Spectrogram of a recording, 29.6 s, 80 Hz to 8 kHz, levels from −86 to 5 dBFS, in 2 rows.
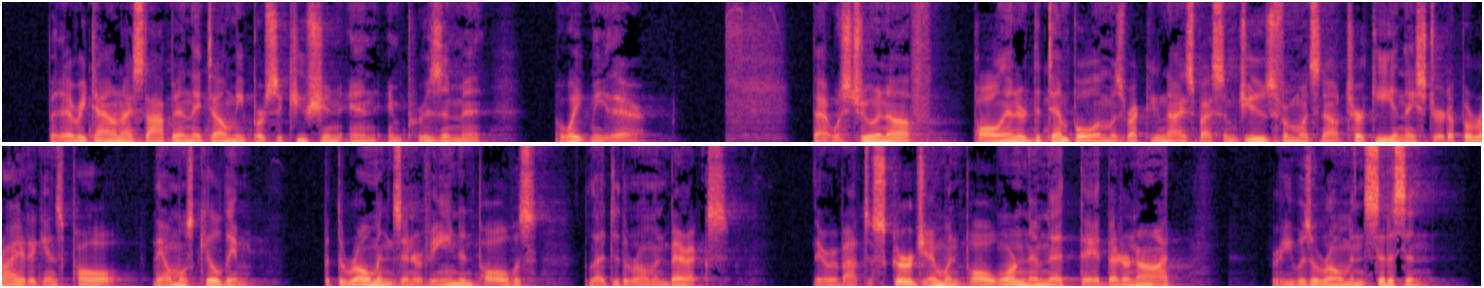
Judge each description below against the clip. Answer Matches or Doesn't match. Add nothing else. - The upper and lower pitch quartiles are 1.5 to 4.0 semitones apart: Doesn't match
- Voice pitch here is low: Matches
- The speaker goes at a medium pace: Matches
